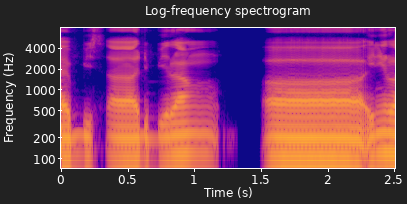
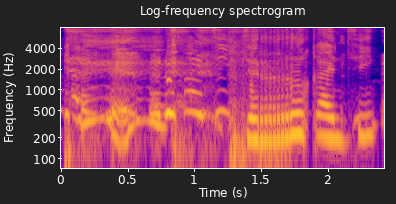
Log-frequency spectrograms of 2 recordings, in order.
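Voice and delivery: panicking gamer; much slower than usual. Real, not acted. Cracks up at the riddle answer.

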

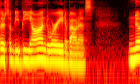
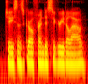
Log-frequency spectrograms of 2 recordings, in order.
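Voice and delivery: ordinary delivery, nothing marked

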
